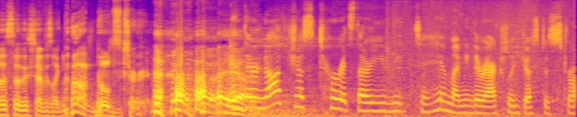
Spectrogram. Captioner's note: cough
